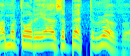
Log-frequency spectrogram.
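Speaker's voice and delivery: put-on Italian accent. Telling a childhood story, the speaker quotes his grandfather's answer in an Italian accent. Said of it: "with his Italian accent".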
